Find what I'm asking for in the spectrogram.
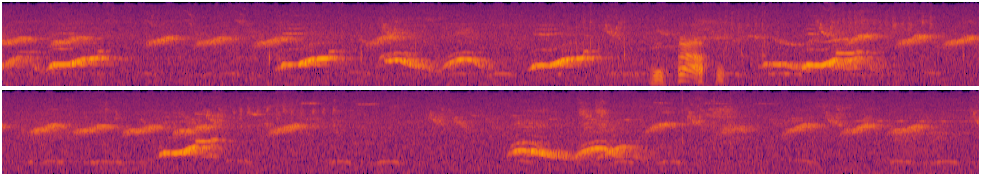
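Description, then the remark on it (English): Many birds call at once in a large aviary full of birds and trees, with repeated whistled chirps and soft cooing overlapping in a busy, spacious chorus, broken once by a sharp knock. “Even with just your ears, you can enjoy a lot of that and just envision being in the middle of this big place full of birds and trees.”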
